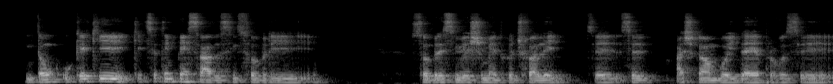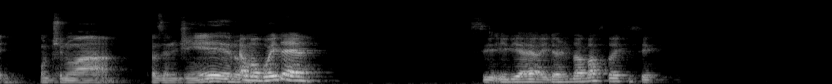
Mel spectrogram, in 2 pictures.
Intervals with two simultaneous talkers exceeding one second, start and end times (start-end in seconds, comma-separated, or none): none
